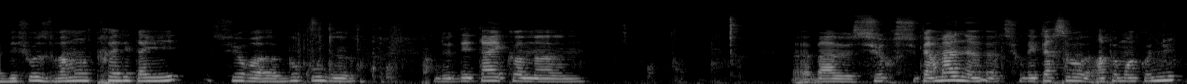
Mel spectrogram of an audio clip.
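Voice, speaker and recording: A man's voice: a little high, a little hiss or hum. Young man with a slushy lisp. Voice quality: slushy lisp, s sounds like sh, from braces. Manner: halting, hesitant, filler-heavy. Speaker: host of a comic book collection video series. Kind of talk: casual vlog presentation.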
